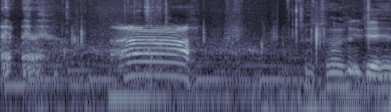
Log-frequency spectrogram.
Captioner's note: groans in pain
